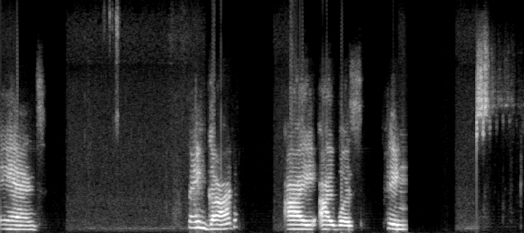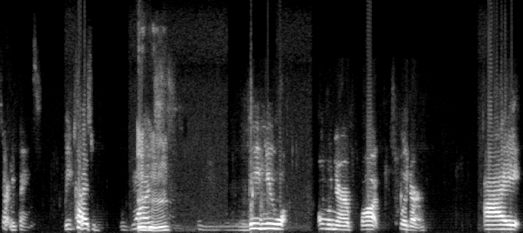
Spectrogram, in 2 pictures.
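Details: Adult woman with a self-reported speech impediment she calls a "quote unquote disability" and says listeners can hear; speech impediment.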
